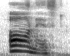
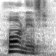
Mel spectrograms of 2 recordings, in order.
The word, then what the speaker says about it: honest: He is an honest man. Hey, wait. This one is correct because H is silent here. Did you notice? Honest. The sound is not of honest. It's not honest.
